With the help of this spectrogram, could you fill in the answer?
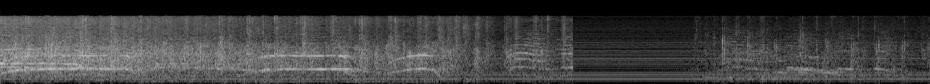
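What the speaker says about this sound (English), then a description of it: "A better round of applause for Her Excellency Professor Nana Jane Opoku Agyeman." Audience clapping after a speech at a matriculation ceremony in Ghana, a busy spatter of hands over a steady electrical hum, with faint voices mixed in; the clapping drops out abruptly midway, leaving the hum, then returns more thinly.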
